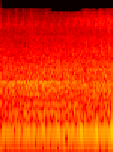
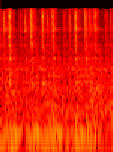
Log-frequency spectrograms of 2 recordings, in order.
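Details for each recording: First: Wood gasifier-fuelled truck engine after fine-tuning gasifier airflow: steady even idle with low smooth hum and no misses or knocks; running cleanly on wood gas. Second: Truck running on a homemade wood gasifier, just after start-up: uneven surging chuffs with a rattly hiss, rough struggling idle; owner suspects air starvation.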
